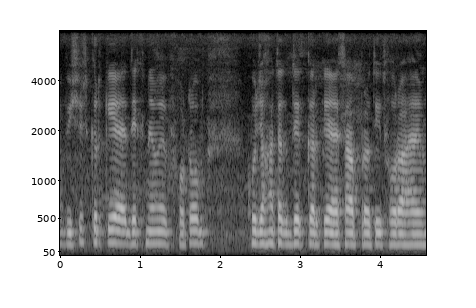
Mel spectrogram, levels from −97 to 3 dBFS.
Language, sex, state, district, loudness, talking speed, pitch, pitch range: Hindi, male, Bihar, Gopalganj, -30 LUFS, 235 wpm, 155 Hz, 150-165 Hz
